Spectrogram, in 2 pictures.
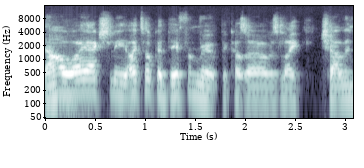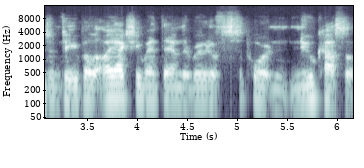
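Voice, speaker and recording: A man in a strong Irish accent at a medium pitch with ordinary pitch variation, talking at a very fast pace with hardly any pauses, in a dry, close sound with no echo. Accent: thick Irish. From Ireland. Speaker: football coach. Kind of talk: interview. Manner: hesitant, many fillers.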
